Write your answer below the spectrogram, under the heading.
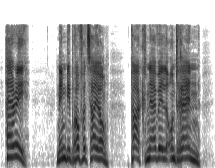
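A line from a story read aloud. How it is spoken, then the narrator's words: Calling out. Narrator (German): rief Sirius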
